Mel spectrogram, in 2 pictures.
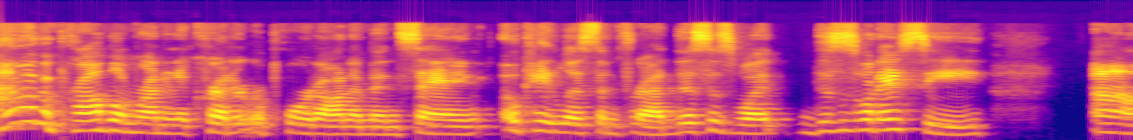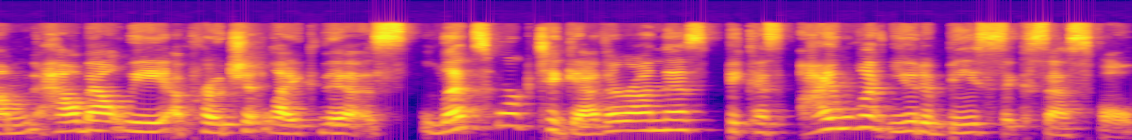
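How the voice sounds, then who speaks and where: The delivery comes at a fairly quick pace with lively intonation. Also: woman, fairly high pitch for a woman. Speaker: credit specialist, presenter. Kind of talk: webinar presentation. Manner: fast.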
